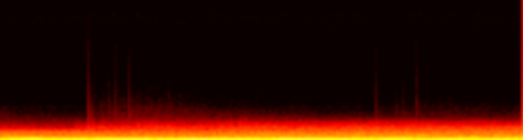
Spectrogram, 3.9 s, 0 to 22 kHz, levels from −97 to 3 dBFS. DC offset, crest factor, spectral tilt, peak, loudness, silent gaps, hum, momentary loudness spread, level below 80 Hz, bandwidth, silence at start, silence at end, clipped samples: under 0.1%; 12 dB; -13.5 dB/octave; -6 dBFS; -19 LUFS; none; none; 3 LU; -28 dBFS; 3 kHz; 0 s; 0 s; under 0.1%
